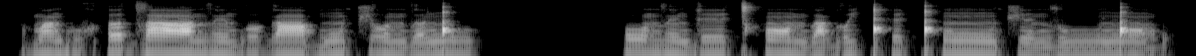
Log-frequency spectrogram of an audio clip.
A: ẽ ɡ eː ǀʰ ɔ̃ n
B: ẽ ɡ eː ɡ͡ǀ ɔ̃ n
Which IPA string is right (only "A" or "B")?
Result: A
